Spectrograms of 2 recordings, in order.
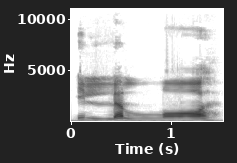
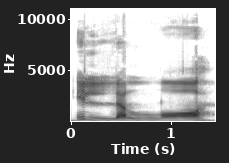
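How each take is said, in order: The two takes are said the same way.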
